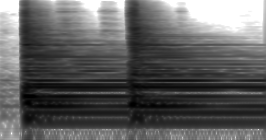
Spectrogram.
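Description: Nylon-string classical guitar chord strummed twice with the fingers: a downstroke with the whole open hand, then about a second later an upstroke with the thumb, the open-hand strum of flamenco and Latin music. The chord is left ringing and slowly fades.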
